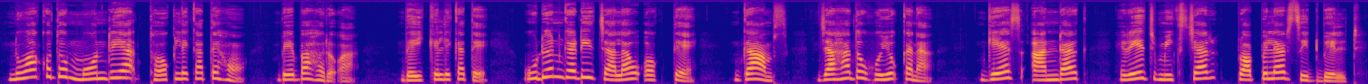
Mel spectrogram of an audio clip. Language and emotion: Santali, neutral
